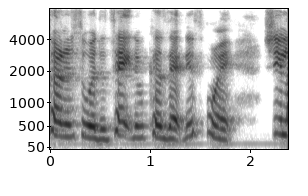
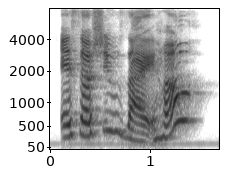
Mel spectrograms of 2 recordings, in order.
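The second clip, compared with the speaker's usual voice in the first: usual speaking voice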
